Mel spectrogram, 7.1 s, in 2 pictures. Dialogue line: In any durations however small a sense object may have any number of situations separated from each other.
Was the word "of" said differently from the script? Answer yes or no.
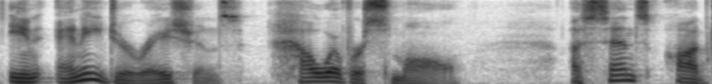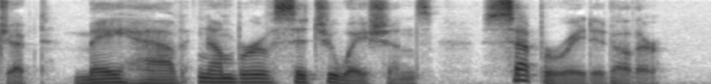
no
